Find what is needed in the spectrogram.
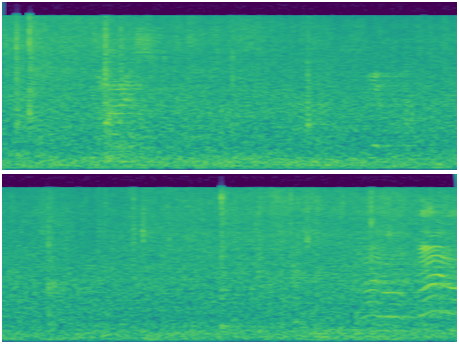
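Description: Canoe polo players shouting across the water: a short call about a second in and a louder, rising call near the end, over a steady rushing background noise.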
